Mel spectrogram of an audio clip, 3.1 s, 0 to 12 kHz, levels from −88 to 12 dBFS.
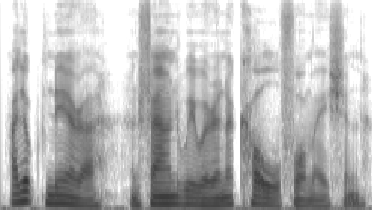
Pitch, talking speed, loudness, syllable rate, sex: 105 Hz, 215 wpm, -17 LUFS, 5.6 syllables/s, male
